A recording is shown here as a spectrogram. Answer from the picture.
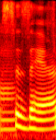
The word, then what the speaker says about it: Cesaire: that because my married name is Denise Natasha Joy Cesaire. – Oh. – Which everybody seems to like mispronounce. So Cesaire.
